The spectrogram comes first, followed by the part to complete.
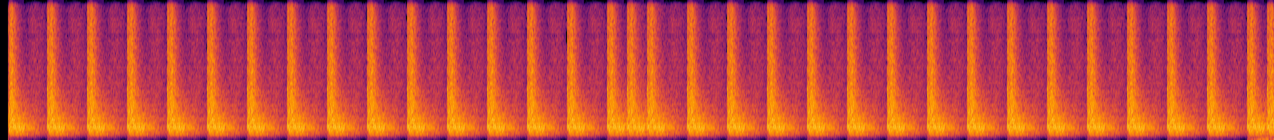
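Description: Intro of a hardstyle electronic track: a sharp percussive hit repeating evenly about two and a half times a second, filtered thin with no bass.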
